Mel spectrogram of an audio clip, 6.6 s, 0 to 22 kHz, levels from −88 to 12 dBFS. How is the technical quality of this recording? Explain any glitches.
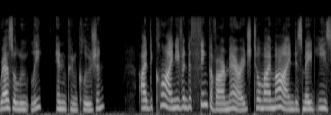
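No technical glitches can be heard anywhere in this speech recording. There is nothing here that calls for an explanation.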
